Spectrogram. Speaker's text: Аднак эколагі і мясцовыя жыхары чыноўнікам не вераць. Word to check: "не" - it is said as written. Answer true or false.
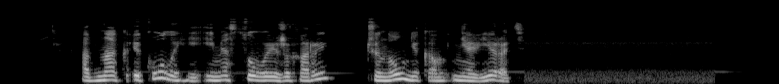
true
